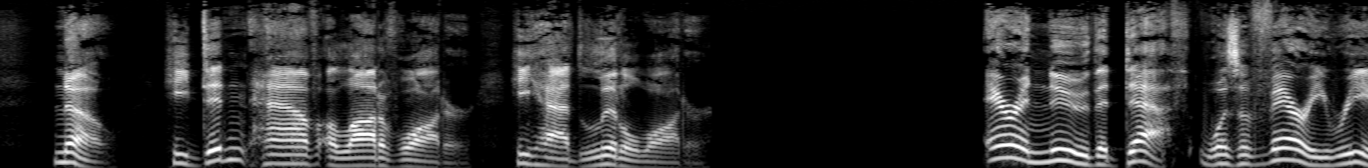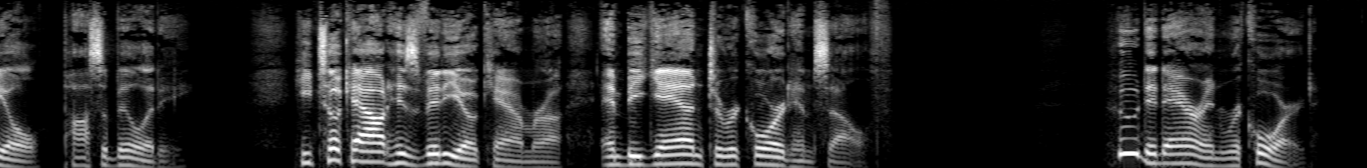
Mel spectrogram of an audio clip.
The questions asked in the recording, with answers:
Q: Who did Aaron record?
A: He recorded himself.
